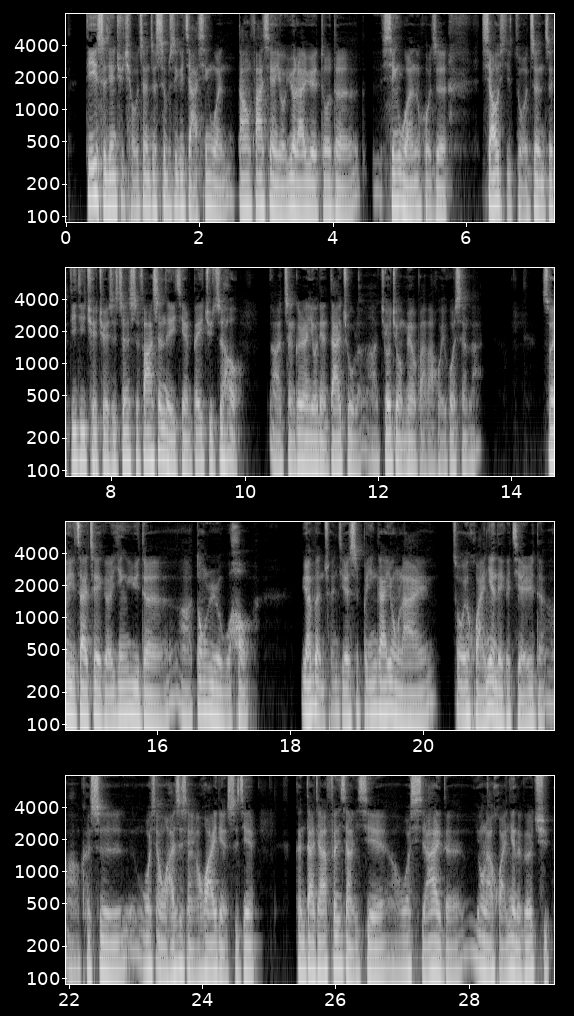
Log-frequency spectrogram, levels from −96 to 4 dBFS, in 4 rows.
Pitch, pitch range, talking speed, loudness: 105 Hz, 100-115 Hz, 280 characters per minute, -22 LUFS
